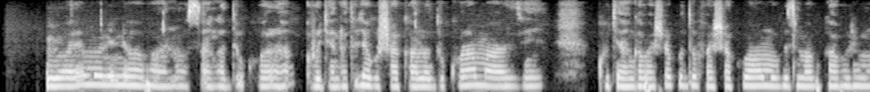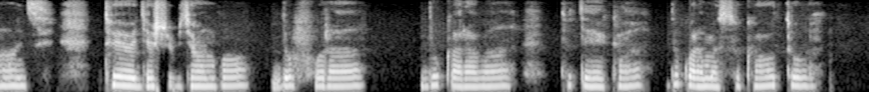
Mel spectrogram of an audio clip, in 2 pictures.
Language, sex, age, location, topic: Kinyarwanda, female, 25-35, Kigali, health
